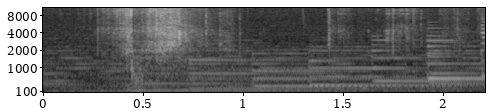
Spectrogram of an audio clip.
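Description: Background music with sustained notes. About half a second in, a short slicing sound: a kitchen knife cutting through a myoga (Japanese ginger bud) on a cutting board.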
